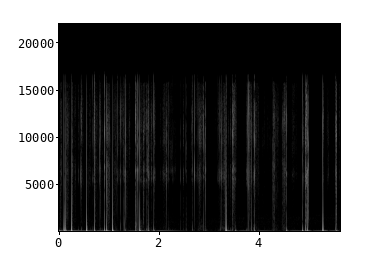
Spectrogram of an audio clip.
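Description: Long manicured nails tap and scratch a small, hollow white plastic inline remote/mic on a white earphone cable held in the fingers. Rapid, irregular sharp clicks with a low thump land close up, mixed with brief bright scratching, and a short quiet pause falls midway.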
